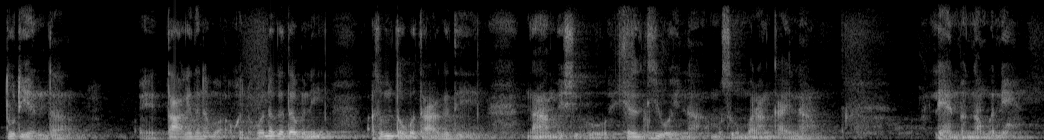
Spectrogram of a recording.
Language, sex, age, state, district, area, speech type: Manipuri, male, 30-45, Manipur, Kakching, rural, spontaneous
